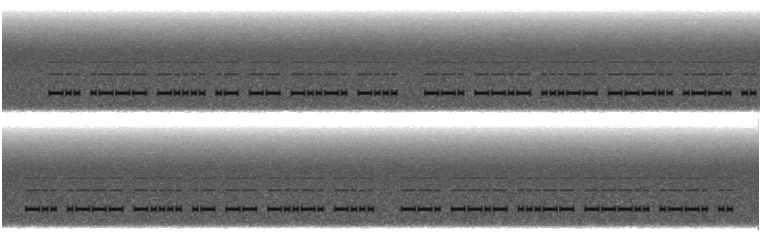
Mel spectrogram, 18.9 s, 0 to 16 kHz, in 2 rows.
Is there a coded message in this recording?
Yes: Morse code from 0.5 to 18.7 s, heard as a keyed tone, machine-sent, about 23 wpm, 700 Hz. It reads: DJ6AM/B GQ38PI DJ6AM/B GQ38PI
